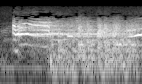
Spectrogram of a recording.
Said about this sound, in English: But will it remain that way as Uncle Terence's picture rocks on the wall, and once again we hear the eldritch scream of the banshee wail?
